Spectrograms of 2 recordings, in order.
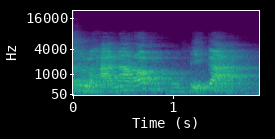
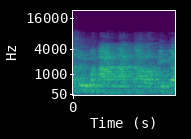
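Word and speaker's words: سبحان ربك: Jadi yang benar subhana rabbika. Kalau dibaca subhanaka rabbika salah enggak?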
